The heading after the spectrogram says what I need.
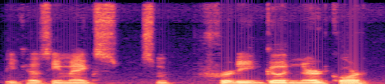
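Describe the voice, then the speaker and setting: A man's voice: sits low, big pitch swings, unhurried, dark tone, breathy edge. A man co-hosting a podcast in casual banter and mock story reading, with a wry, sweary manner and a fondness for puns. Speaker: podcast co-host.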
